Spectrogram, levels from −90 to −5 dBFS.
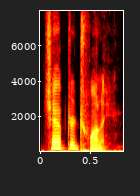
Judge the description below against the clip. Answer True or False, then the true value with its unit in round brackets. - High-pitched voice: False (155 Hz)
